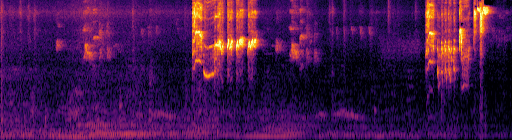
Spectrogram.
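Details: Caged orange-headed thrush after its moult, beginning to sing openly again: two bursts of rapid, sharp, high chattering and whistled notes about four seconds apart, over a steady low hum.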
